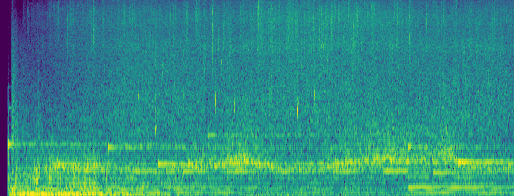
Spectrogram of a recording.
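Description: Heavy rain and rolling thunder in a horror animation: a loud, continuous downpour opens with a sharp crack and then settles into a steady roar with low thunder rumbling beneath it, and no voices.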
